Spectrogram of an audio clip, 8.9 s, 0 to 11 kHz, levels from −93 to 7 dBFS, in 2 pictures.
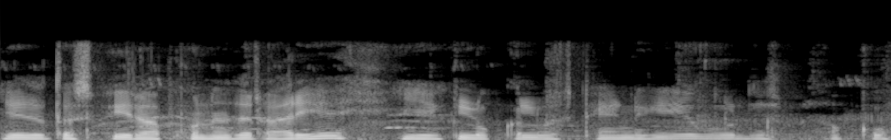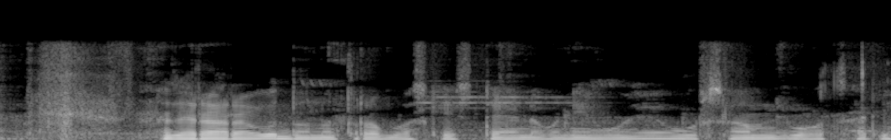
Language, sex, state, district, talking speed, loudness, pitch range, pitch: Hindi, male, Uttar Pradesh, Muzaffarnagar, 235 wpm, -20 LUFS, 135-145 Hz, 140 Hz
